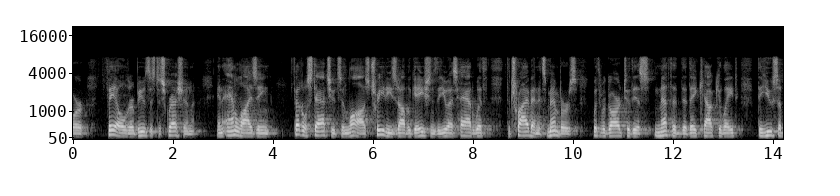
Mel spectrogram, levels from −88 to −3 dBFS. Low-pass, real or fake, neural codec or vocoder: 7.2 kHz; real; none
